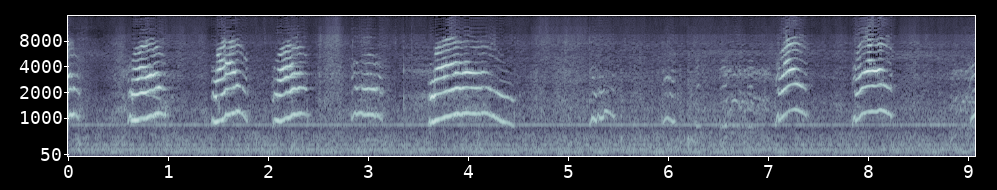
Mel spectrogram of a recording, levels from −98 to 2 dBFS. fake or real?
real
